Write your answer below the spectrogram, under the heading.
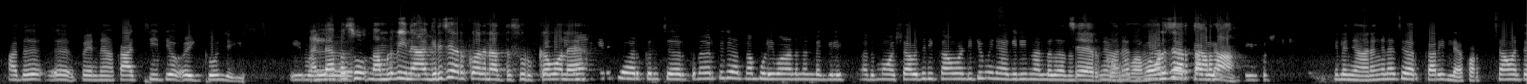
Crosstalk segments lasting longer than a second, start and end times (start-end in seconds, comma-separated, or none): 10.7-12.3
